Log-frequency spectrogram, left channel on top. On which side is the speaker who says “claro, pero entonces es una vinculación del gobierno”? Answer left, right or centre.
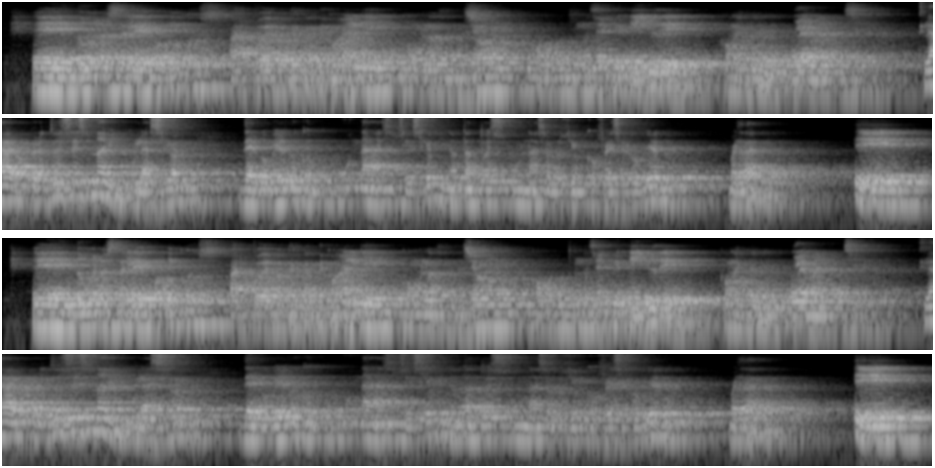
Left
